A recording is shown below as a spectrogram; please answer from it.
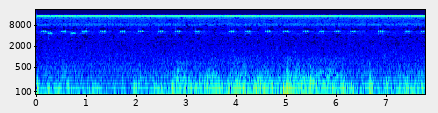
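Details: Natural cricket sounds from a summertime countryside wheat field with light breeze: a steady train of brief high chirps, roughly two to three per second, over gentle low rumbling wind.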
